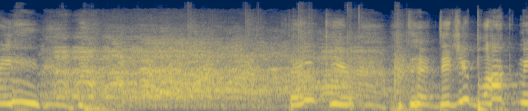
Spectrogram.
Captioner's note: audience laughs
